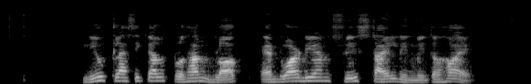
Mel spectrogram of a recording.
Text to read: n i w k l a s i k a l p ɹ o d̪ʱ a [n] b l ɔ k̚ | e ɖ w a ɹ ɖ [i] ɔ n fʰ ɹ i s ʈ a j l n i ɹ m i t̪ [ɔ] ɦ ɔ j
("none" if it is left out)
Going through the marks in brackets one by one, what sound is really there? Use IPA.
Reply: n, i, ɔ

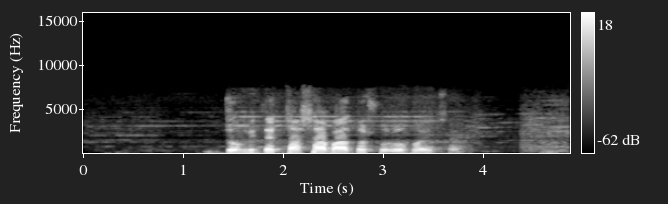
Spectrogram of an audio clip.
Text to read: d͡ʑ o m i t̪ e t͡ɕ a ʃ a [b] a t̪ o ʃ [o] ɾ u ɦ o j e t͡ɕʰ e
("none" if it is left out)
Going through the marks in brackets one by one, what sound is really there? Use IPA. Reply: b, u

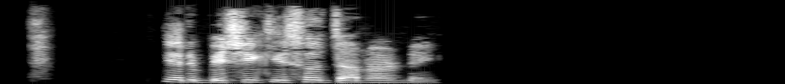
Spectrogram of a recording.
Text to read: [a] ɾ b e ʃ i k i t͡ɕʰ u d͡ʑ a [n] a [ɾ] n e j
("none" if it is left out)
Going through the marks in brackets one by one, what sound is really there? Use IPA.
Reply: e, n, ɾ

